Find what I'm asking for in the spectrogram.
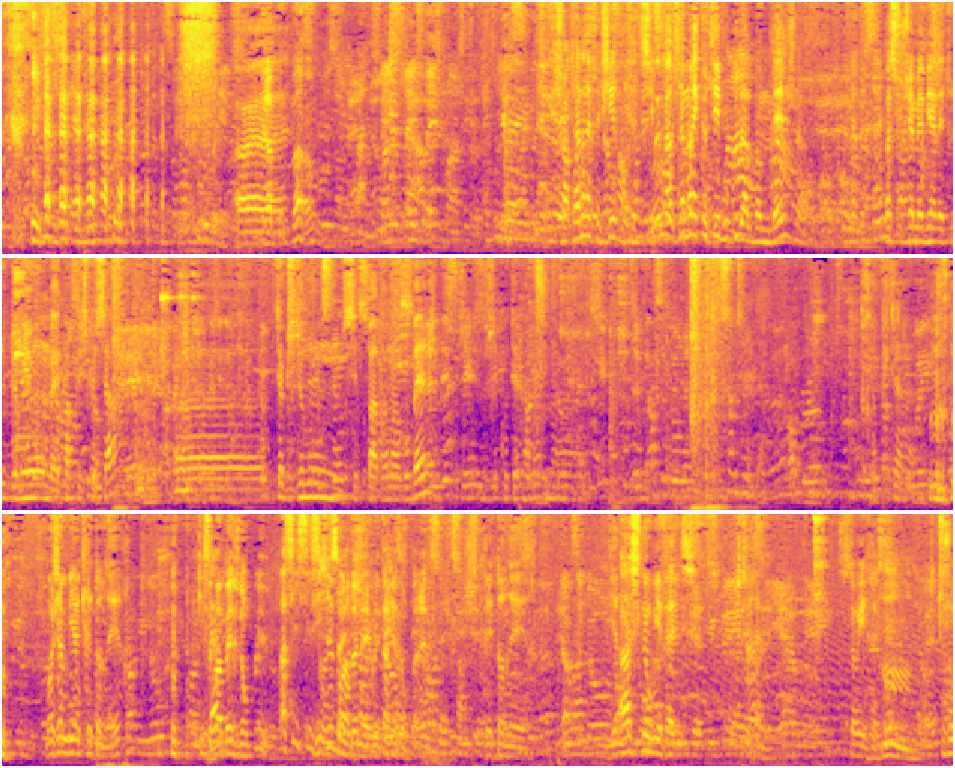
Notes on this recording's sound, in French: A été initialement réalisée pour Radio Rectangle en 2013. Depuis le bar La Fleur En Papier Doré, à Bruxelles.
